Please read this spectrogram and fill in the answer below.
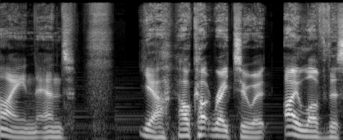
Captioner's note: sniffles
